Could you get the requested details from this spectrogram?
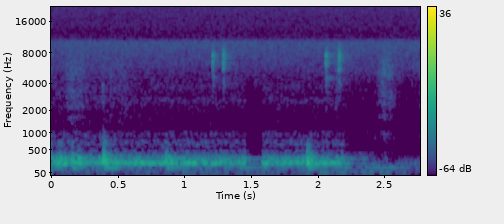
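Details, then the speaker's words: Pleural friction rub heard over the chest: a low, coarse grating sound with rough creaking bursts, a rubbing, friction-like noise from inflamed pleura. "if you take yeah set the scope and run your fingers over the back you'll hear the kind of rubbing noise that's basically what a plural rub sort of sounds like it's kind of rubbing friction like noise"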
